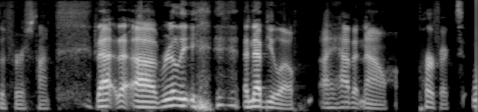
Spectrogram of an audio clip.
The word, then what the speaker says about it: Anebulo: Joining me today is Simon Allen, the CEO at Anebulo Pharmaceuticals. Did I say that right, Simon? – It's not an easy one to pronounce. Anebulo Pharmaceuticals, but Anebulo. Yeah, Anebulo.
